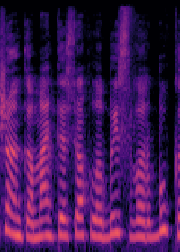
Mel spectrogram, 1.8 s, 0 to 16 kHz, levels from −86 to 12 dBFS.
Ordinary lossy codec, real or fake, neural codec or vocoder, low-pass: MP3, 96 kbps; fake; codec, 44.1 kHz, 3.4 kbps, Pupu-Codec; 14.4 kHz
